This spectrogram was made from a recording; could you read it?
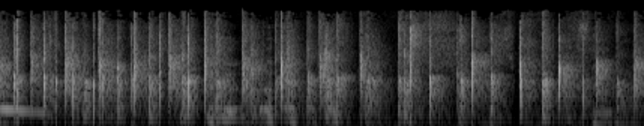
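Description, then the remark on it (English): Rapid, steady hand clapping, sharp slaps repeating several times a second throughout, with voices murmuring and talking underneath. “I can clap longer than you.”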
